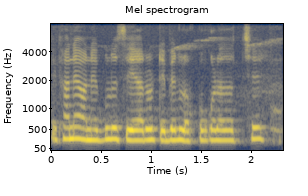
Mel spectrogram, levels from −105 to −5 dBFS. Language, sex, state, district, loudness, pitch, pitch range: Bengali, female, West Bengal, Alipurduar, -14 LUFS, 245 Hz, 240-265 Hz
